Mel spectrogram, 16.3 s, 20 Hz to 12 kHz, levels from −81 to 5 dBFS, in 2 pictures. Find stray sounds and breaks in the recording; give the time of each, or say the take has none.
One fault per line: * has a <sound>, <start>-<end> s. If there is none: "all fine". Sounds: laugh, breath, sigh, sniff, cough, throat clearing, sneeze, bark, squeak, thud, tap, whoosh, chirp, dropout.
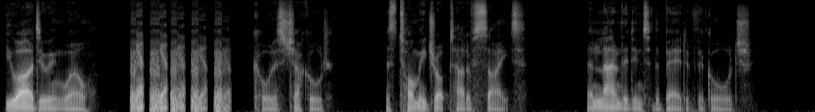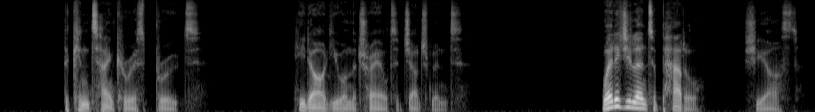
* has a laugh, 1.3-2.3 s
